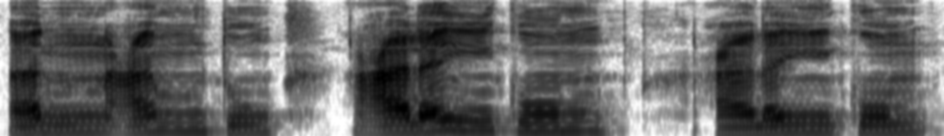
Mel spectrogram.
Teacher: انعمت علیکم عین کو موٹا ادا کرنا ہے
